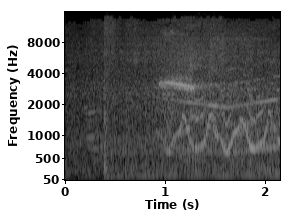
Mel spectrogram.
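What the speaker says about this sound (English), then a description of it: "Pushing through the Brussels traffic, sirens wailing and escorted by a police motorbike, yet another ambulance races to the Saint-Luc hospital" An ambulance escorted by a police motorbike pushes through Brussels traffic, its siren rising and wailing in quick up-and-down sweeps over the rumble of vehicles, moderately near and growing louder.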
